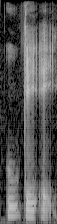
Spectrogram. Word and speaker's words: uge: But in Danish, the G, when it comes like this, when it's spelled like this, you want to assume that it's this sort of sound, like W, suge, fuge, uge.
